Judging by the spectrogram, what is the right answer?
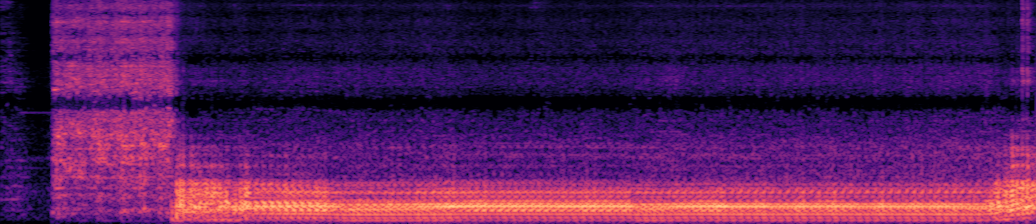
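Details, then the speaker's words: Subaru Forester after a junkyard-style exhaust rebuild: the engine cranks briefly, then settles into a steady, even idle with no audible exhaust leak; a few very small holes were found later. "sounds pretty good so far I don't hear any exhaust leaks but I got a roll underneath and make sure there is no exhaust leaks"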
